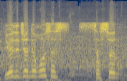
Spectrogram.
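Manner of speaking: high, loud finisher call; excited commentator shout. Real, not acted. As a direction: hype the finishing move.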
